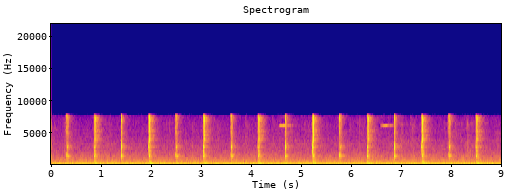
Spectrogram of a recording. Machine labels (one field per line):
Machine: valve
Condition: normal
